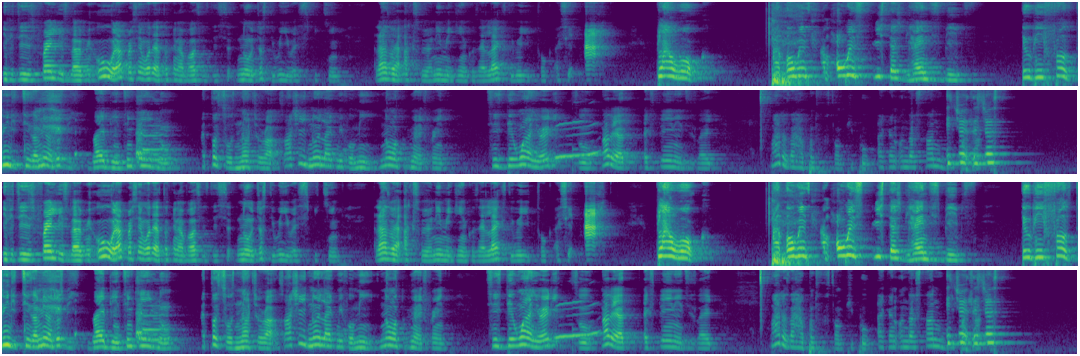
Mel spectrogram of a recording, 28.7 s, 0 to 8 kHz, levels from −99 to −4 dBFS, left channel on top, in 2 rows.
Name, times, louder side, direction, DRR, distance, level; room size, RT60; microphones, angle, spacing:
voice 1, 0.0-2.6 2.9-4.1 4.3-4.5 5.0-7.0 7.4-8.0 8.7-9.2 10.3-12.8 13.6-16.6 17.1-20.2 20.8-21.8 22.0-23.8 24.6-26.9, right 5 dB, 85° right, 14 dB, 0.6 m, -31 dB
voice 2, 16.1-16.6 21.7-22.3 26.9-27.6, equal, 10° right, 11 dB, 0.5 m, -31 dB
16.0 x 6.3 x 6.6 m, 0.69 s
head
